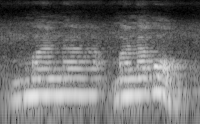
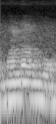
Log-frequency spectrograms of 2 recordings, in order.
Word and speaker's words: Manamo: Bendahara Manamo. Bacanya salah ya, Manamo ya.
